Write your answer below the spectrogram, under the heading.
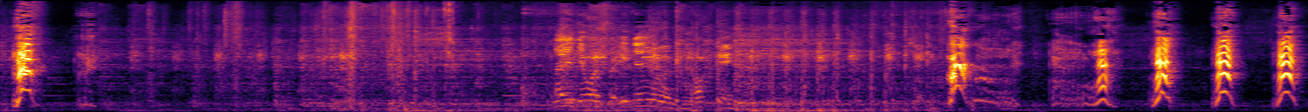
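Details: Rocky, a poodle, playing with his new toy: a jumble of indoor sounds and voices gives way to a run of sharp barks, about five in the last two seconds.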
